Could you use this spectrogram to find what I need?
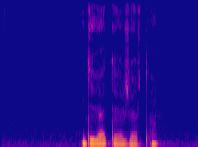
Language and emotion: Russian, neutral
